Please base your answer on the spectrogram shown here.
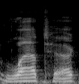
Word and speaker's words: LaTeX: computer unless you've installed latte which is spelled looks like it's spelled latex um you can knit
